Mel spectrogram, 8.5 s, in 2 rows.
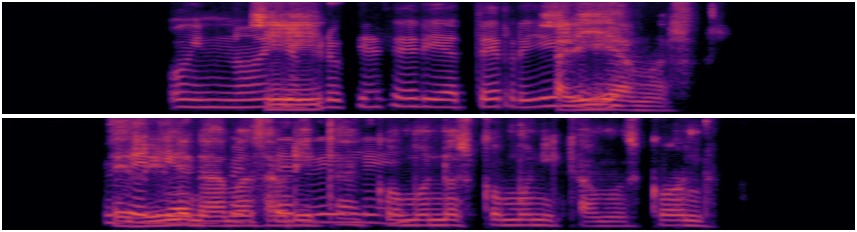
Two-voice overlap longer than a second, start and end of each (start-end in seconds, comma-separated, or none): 4.9-6.3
